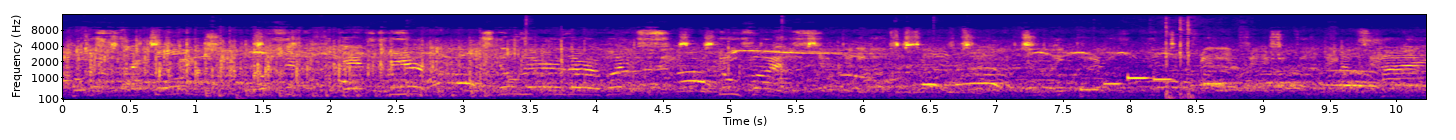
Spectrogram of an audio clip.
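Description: Many voices shouting and calling over one another at a football stadium, with no single clear speaker.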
